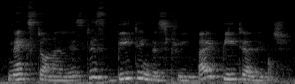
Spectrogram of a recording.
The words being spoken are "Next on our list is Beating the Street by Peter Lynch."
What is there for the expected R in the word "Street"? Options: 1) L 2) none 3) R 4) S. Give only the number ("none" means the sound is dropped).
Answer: 3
